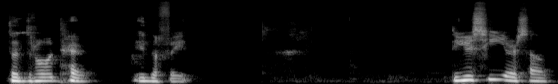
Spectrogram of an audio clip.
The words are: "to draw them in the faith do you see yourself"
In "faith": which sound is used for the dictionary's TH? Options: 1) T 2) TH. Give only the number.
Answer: 1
